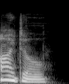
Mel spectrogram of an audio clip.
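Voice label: "idol", British English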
